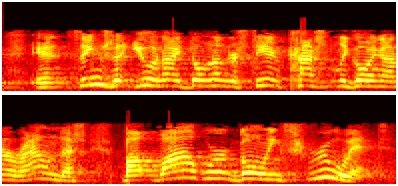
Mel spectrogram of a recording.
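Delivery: high-pitched, rolling, insistent build; fervent preaching. Real, not acted. Preacher warning the congregation that storms are coming, fervent rolling delivery. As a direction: preach through the list of troubles with gathering force.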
